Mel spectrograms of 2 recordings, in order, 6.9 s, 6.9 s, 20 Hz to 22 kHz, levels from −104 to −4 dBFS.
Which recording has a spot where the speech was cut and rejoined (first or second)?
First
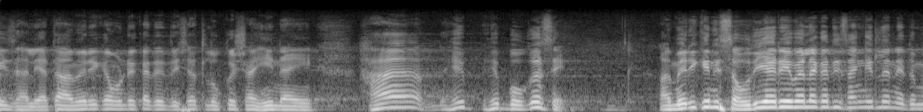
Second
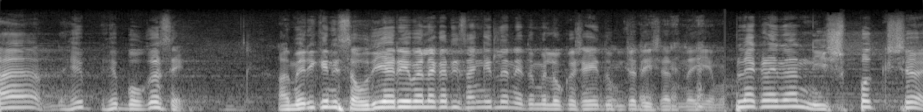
second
